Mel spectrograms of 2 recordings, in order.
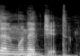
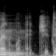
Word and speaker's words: Al-Munajjid: His name is Al-Munajjid, or Al-Munjid, depending on the pronunciation. The Yemenis call him Al-Mungid or Al-Munajjid. I call him Al-Munajjid.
